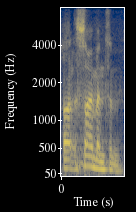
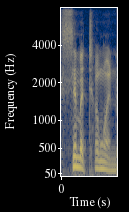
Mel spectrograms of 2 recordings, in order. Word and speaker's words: Simonton: Simonton. Simonton. Okay. Mm-hmm. I always think it's like Simitoan or something like that.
